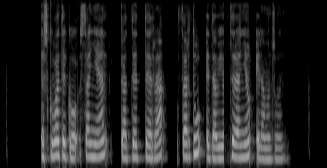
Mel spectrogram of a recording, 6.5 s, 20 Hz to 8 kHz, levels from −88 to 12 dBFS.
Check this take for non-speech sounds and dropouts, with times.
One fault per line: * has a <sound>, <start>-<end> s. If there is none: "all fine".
* has a dropout, 4.5-4.6 s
